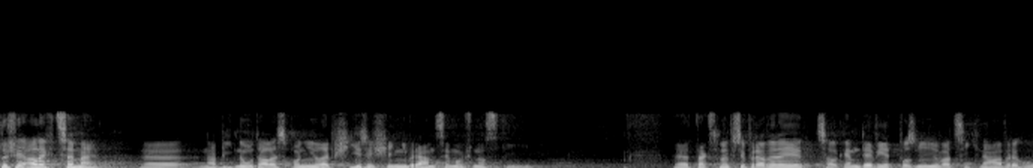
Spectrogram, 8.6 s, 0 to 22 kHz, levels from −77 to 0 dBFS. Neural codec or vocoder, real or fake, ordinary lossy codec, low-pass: none; real; MP3, 96 kbps; 7.2 kHz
